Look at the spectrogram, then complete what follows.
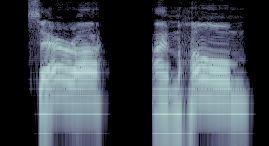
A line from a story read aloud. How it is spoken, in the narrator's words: I announce loudly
